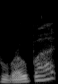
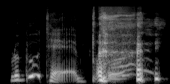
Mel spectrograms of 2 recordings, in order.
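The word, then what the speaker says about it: Roboute: until I heard in an audiobook how to pronounce it. I thought it was, like, spelled out, I was like, "Robot? Who named their kid Robot?" Rabute.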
